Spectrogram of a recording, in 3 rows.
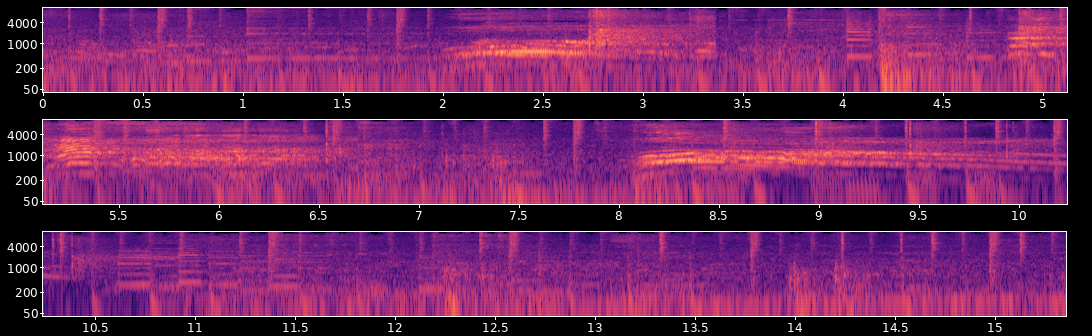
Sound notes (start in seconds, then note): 4.4 laughing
